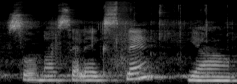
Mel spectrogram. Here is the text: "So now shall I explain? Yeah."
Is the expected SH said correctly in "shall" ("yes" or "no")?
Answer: no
